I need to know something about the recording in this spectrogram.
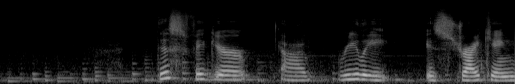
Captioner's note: speaking English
